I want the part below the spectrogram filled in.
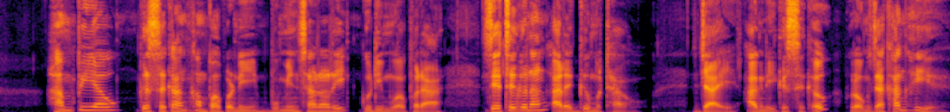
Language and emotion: Bodo, happy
